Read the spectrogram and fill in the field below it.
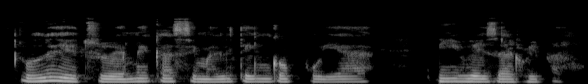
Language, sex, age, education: Igbo, male, 15-29, secondary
